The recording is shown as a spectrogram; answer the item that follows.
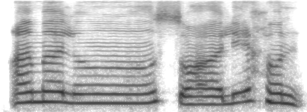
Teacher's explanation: عمل تھوڑی سی آواز ناک میں چلی گئی، لیکن صالح اس کو واضح طریقے سے پڑھا ہے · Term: اخفا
